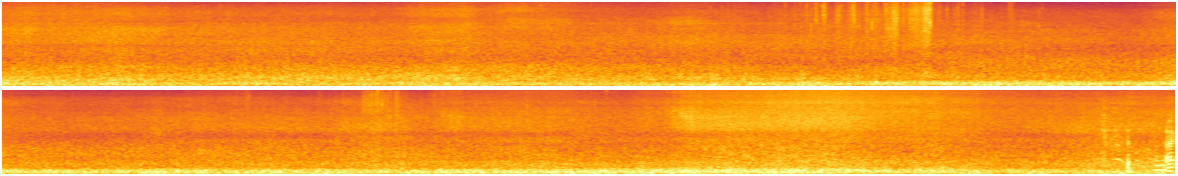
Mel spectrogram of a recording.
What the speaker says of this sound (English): listen to the lovely sea waves coming in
